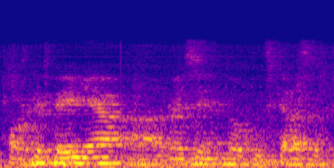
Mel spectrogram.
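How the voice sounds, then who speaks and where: A man's voice: medium pitch, fairly even intonation, moderate pace, background noise. A man with a non-native English accent speaking as a resident during public comment at a town meeting, earnest with chuckling asides. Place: town office meeting room. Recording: echoey hall, distant mic, dull.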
